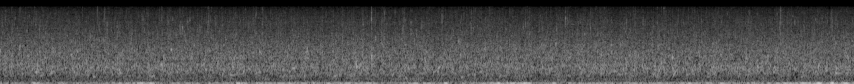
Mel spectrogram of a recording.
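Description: A fast stream rushes and splashes over rocks.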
